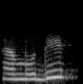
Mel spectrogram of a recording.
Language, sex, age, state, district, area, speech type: Odia, female, 18-30, Odisha, Dhenkanal, rural, conversation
